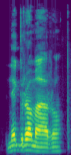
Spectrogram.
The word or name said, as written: negroamaro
